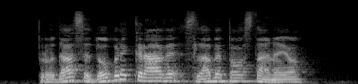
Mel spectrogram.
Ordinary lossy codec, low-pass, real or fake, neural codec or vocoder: AAC, 32 kbps; 19.8 kHz; real; none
